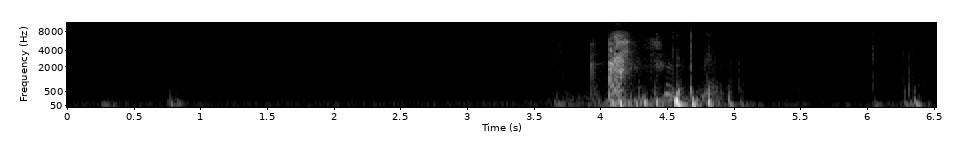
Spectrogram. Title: sneeze 10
